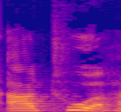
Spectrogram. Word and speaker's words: Arthur: Oh, wie sag, was sage ich Arte? As, ich kann es nicht aussprechen. Arthur halt auf Deutsch.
